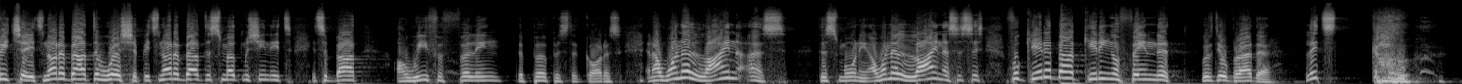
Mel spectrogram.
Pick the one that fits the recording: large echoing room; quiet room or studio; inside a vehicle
large echoing room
